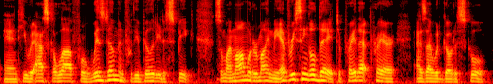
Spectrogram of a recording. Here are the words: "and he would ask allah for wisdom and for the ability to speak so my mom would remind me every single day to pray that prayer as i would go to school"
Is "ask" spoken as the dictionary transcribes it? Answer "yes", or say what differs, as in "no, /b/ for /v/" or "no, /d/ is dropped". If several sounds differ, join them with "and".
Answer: yes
